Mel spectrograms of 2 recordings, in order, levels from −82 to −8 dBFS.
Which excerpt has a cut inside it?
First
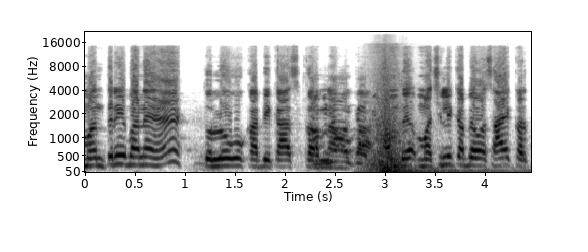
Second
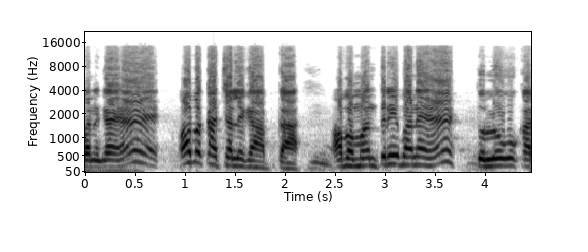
first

